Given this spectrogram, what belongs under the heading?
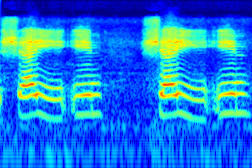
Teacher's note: Ada huruf ya sukun sebelumnya fathah, maka itu dihukumi ini ya harful lin tanpa dipanjangkan ya, langsung aja syai'in, syai'in.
